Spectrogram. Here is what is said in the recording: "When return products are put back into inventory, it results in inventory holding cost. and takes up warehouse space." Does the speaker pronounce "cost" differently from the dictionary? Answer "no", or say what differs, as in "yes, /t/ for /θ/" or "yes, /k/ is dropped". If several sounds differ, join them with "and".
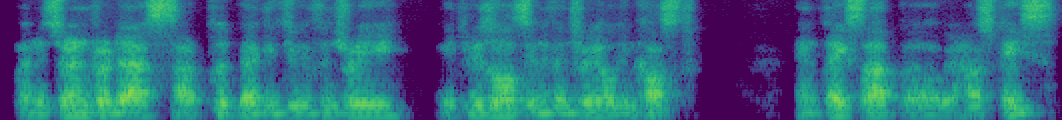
no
